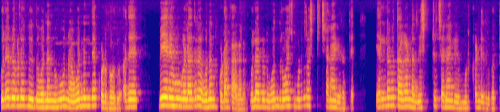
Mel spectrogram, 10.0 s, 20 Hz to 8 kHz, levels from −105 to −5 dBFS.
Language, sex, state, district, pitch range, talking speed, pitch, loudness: Kannada, female, Karnataka, Shimoga, 170-195 Hz, 165 wpm, 185 Hz, -18 LUFS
